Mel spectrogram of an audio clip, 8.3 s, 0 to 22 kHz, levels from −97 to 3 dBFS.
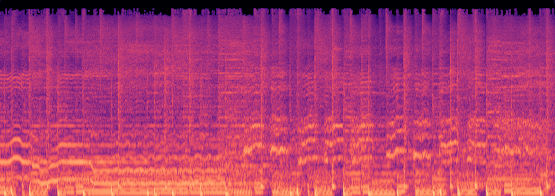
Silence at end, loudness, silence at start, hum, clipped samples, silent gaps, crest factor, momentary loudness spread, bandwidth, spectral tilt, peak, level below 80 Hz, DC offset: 0 s; -17 LUFS; 0 s; none; under 0.1%; none; 12 dB; 2 LU; 18 kHz; -5 dB/octave; -2 dBFS; -22 dBFS; under 0.1%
